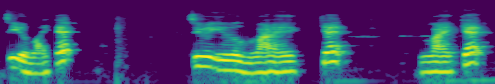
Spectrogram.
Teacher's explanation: no so this is this is the opposite kind of intonation you're gonna fall on the strongest syllable and then you're gonna rise after it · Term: yes/no questions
